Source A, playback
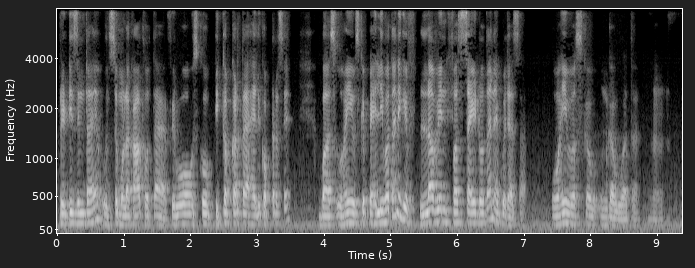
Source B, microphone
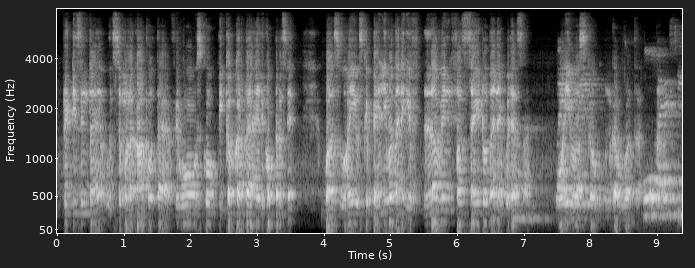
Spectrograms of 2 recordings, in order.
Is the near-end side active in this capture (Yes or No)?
Yes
